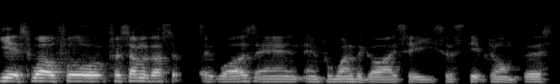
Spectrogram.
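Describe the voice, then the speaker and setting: Delivered at a moderate pace, a man's fairly even intonation comes with big swings in loudness. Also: medium pitch for a man, hardly any pauses. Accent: New Zealand. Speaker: food business owner. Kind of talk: interview. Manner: hesitant, many fillers and repeats.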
